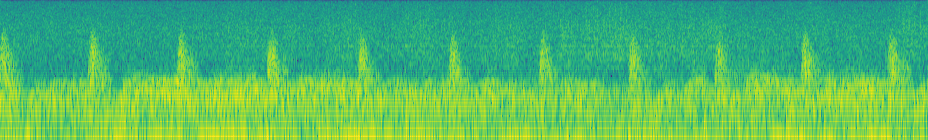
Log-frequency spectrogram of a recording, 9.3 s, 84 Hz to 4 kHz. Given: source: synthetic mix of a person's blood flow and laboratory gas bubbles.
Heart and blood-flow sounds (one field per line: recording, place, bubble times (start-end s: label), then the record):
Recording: Doppler ultrasound of blood flow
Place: subclavian vein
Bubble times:
0.07-0.19 s: bubbles
From the record:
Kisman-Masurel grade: 121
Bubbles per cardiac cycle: 1 to 2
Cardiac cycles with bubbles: 10 to 50%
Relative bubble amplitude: barely perceptible (0.100 to 0.250)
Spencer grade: 2 (many but less than half of the cardiac periods contain bubble signals, singularly or in groups)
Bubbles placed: anywhere in the cardiac cycle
